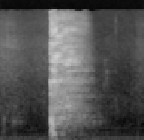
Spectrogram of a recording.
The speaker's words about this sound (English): Sorry about that. Sorry about the smoke. I know I hear you coughing.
